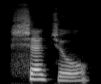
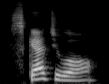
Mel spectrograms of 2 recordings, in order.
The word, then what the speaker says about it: schedule: sound all all all this is not a stressed syllable so I don't want you to say schedule wall now let's compare the British pronunciation to the American pronunciation I'm going to say British first American second schedule schedule said your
